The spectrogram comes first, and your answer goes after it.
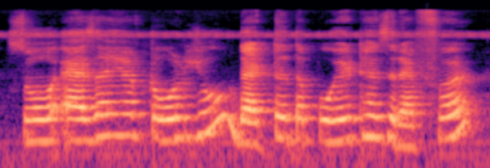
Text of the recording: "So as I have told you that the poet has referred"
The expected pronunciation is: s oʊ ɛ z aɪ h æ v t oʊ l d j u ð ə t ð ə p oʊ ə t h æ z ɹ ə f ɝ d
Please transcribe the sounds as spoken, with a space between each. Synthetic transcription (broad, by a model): s oʊ ɛ z aɪ h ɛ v t oʊ l d j u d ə t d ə p oʊ ə t h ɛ z ɹ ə f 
